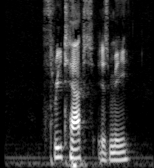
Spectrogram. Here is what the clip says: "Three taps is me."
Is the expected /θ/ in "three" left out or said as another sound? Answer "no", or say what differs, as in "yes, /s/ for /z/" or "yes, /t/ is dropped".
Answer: no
